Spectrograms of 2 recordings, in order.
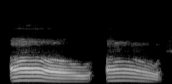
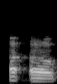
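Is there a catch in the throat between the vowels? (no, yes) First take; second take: no; yes. First: The two vowels run together without a catch. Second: A glottal catch separates the two vowels. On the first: The speaker calls it wrong. "if I were to say oh, they wouldn't understand" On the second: The speaker calls it right. "they learn the glottal stop to demonstrate"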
